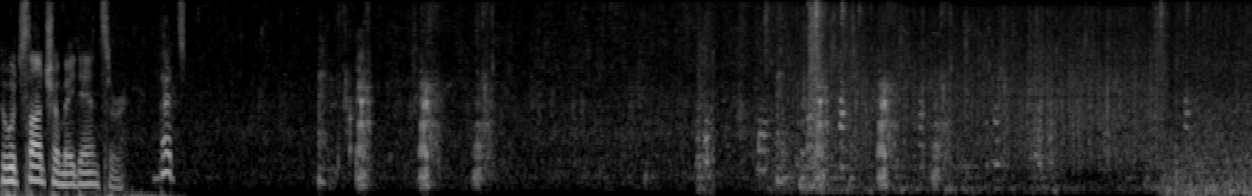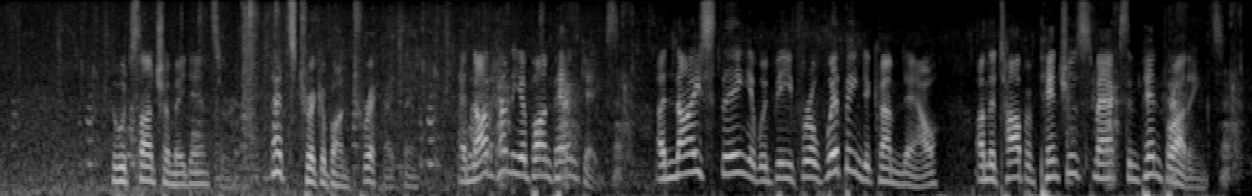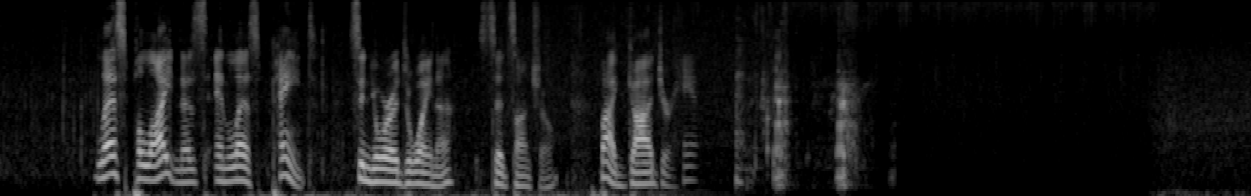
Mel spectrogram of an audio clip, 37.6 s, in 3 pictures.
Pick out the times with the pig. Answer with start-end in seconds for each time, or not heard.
3.1-5.0, 7.8-9.6, 17.3-18.9, 23.1-24.9, 32.4-33.6.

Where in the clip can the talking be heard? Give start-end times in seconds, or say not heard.
0.0-1.9, 13.6-24.7, 26.0-32.0.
